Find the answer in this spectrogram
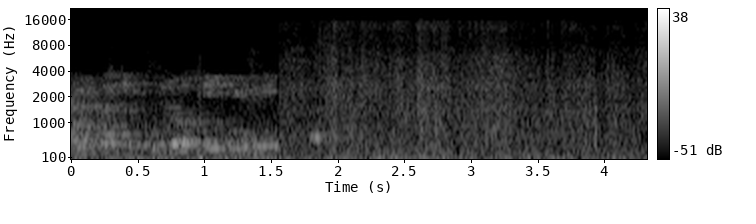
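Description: A voice speaking for about a second and a half, then low, steady room noise in a large hall.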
